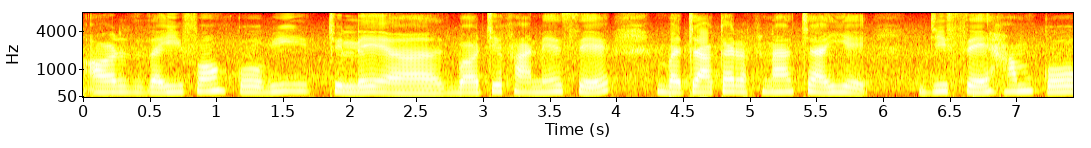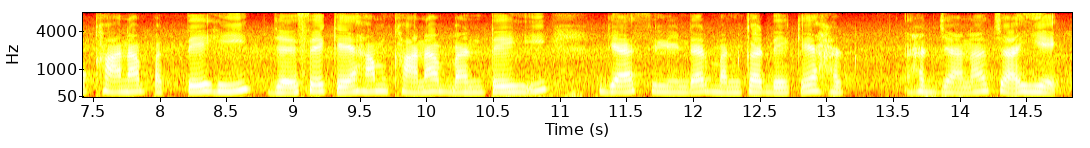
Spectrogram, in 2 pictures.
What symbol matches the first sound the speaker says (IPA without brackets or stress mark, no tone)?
ɔː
